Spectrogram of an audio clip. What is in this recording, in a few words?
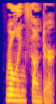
"Rolling Thunder", English; thunder-and-lightning-in-english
